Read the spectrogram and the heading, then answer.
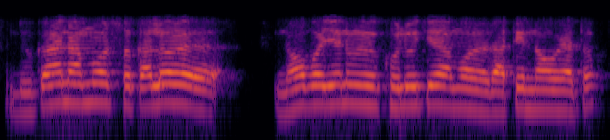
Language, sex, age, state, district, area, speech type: Odia, male, 18-30, Odisha, Subarnapur, urban, conversation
